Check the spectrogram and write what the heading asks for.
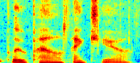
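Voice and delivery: ordinary delivery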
